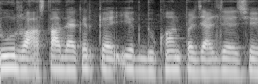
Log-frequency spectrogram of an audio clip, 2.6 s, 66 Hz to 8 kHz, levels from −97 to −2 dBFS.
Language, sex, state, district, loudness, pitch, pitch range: Maithili, male, Bihar, Purnia, -19 LUFS, 145 Hz, 140-155 Hz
